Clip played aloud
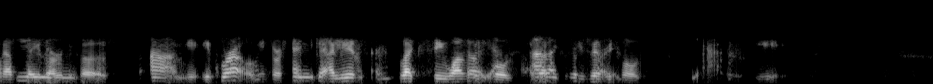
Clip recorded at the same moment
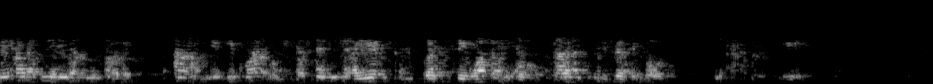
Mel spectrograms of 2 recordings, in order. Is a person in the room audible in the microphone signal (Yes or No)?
No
